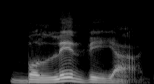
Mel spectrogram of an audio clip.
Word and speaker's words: Bolivia: Así que Bolivia se pronuncia Bolivia.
